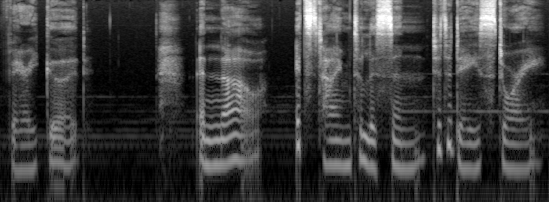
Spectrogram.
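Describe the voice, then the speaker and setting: A woman hosting a bedtime story, guiding relaxation in a soft, soothing, often whispered voice. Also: sits low, steady tone, slow, vocal fry, faint music behind. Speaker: storyteller and host.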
